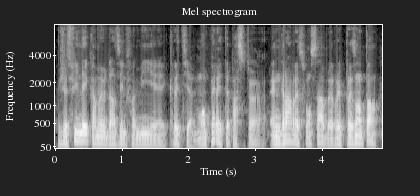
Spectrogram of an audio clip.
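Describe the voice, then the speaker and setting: A man's voice: on the low side, animated, brisk, darkish tone. A man from Congo telling his personal story of being called to the ministry. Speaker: pastor. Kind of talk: personal testimony.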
